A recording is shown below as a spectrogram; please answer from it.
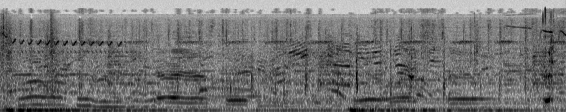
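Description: Rhythmic hoofbeats of a galloping horse pass close by in Assassin's Creed Brotherhood, under continuous talking and background music.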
